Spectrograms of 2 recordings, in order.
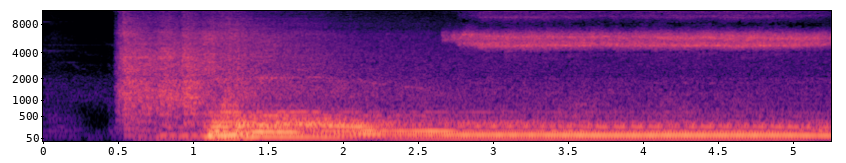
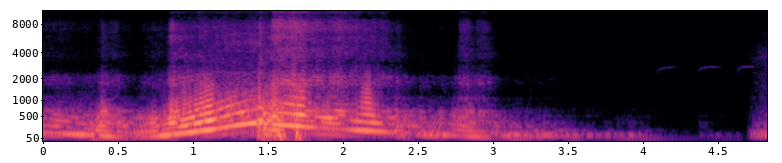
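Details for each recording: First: Nissan G35 sedan drift car, VQ35DE reinstalled with new engine mounts and stock exhaust manifolds, cold start after coolant top-off: catches cleanly, quick flare, settles to deep steady even idle; healthy. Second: Nissan G35 sedan VQ35DE drift car revving before engine pull; sharp climbs with a thin, metallic, ear-piercing rasp at higher RPM from aftermarket headers, to be replaced with OEM headers: tinny exhaust note.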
